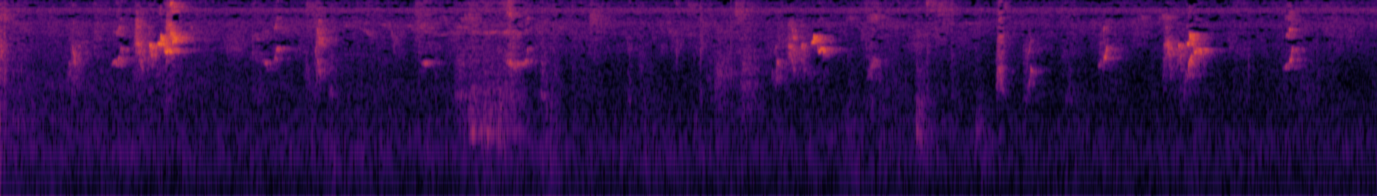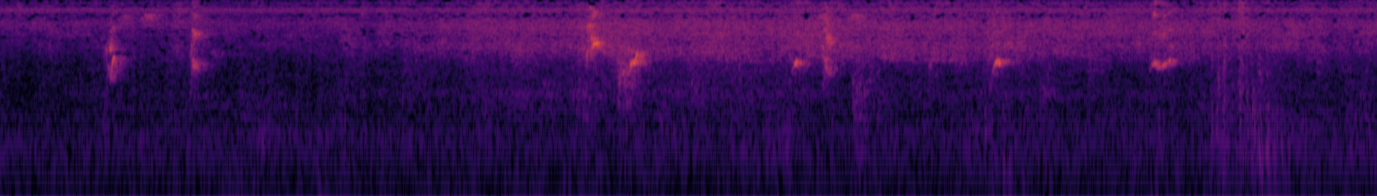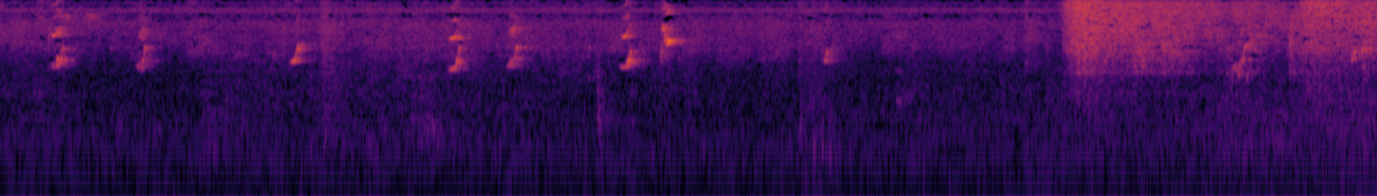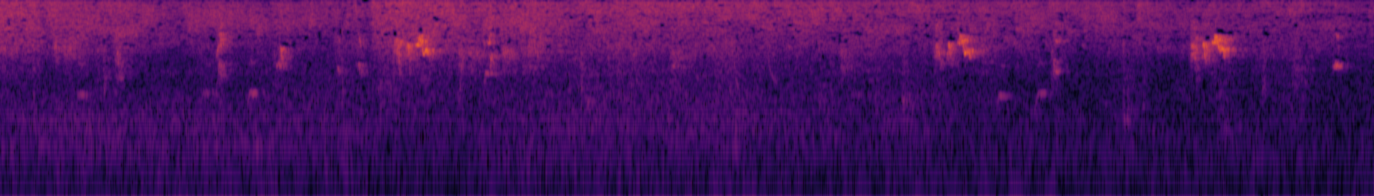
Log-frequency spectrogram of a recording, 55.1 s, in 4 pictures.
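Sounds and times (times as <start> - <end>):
caged birds chirping: 0.0 - 55.0
faint high hiss: 16.6 - 55.0.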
